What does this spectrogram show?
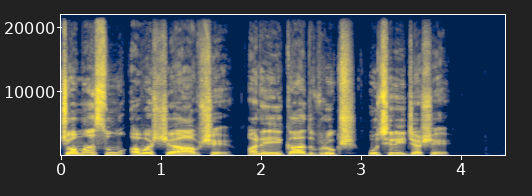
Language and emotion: Gujarati, neutral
